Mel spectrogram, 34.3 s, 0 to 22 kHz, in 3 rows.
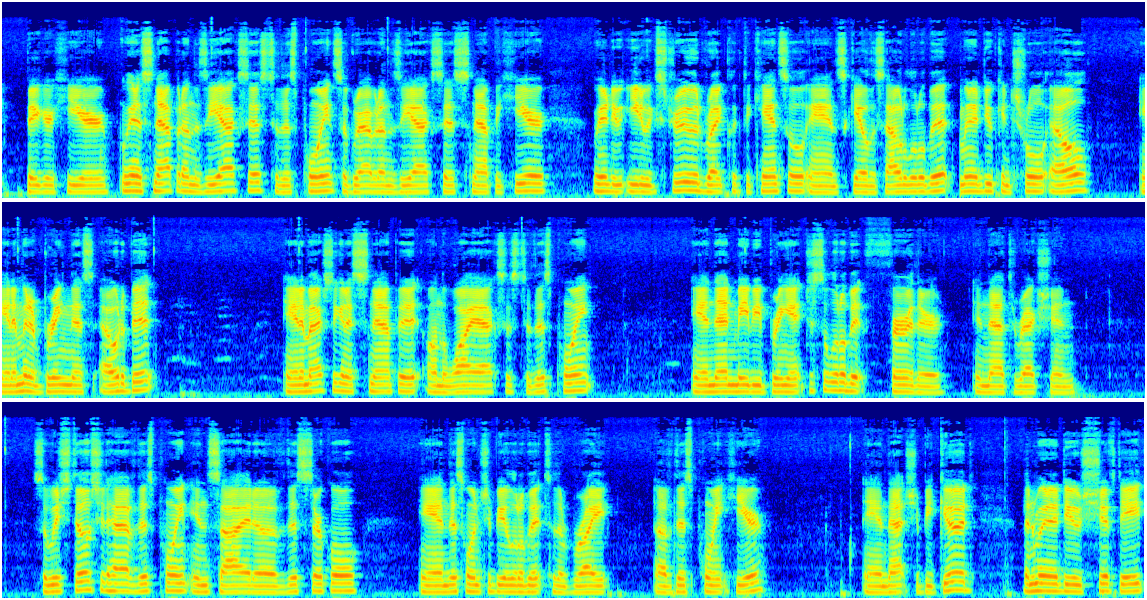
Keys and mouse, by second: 0.1 s, 1.1-2.9 drag, 3.1-4.9 drag, 6.2 e, 6.6-8.4 right drag, 7.3 s, 9.5 ctrl+l, 10.2-11.7 middle drag, 11.7-13.6 drag, 13.4 z, 14.6-16.3 drag, 19.0-20.7 drag, 29.0 z, 29.6 z, 30.4 z, 31.5-33.6 middle drag, 34.0 shift+h.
